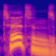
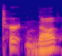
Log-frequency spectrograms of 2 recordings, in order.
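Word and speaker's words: Turton: And Turtton, I think it's pretty. Not if you pronounce it properly and emphasize the T so it doesn't sound like Turan. Steuart Turtton.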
